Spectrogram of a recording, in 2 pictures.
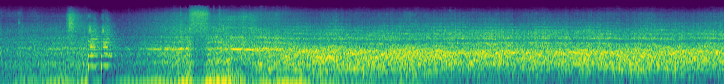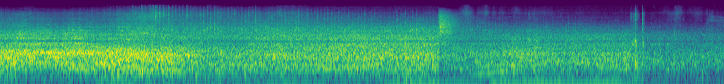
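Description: Locomotive-hauled train of Pullman coaches passing through the station at speed. It sounds its horn on approach in the first few seconds, then a long, steady rush of wheels and coaches lasts about twenty seconds. Near the end the sound drops to the quieter running of another approaching diesel locomotive.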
